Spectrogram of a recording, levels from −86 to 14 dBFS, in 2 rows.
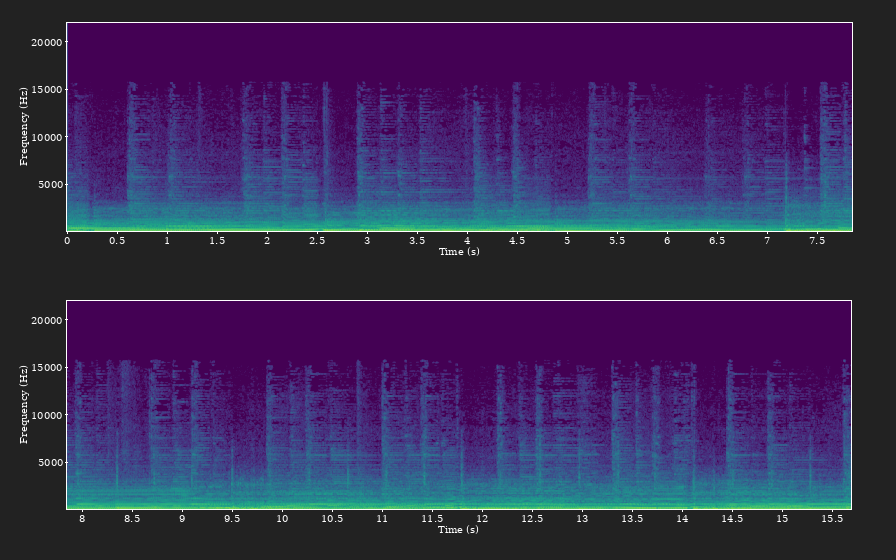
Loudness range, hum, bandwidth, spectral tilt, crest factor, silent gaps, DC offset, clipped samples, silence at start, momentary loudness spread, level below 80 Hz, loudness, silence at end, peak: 2 LU; none; 7.8 kHz; -9.5 dB/octave; 10 dB; none; under 0.1%; under 0.1%; 0 s; 4 LU; -16 dBFS; -13 LUFS; 0 s; 0 dBFS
